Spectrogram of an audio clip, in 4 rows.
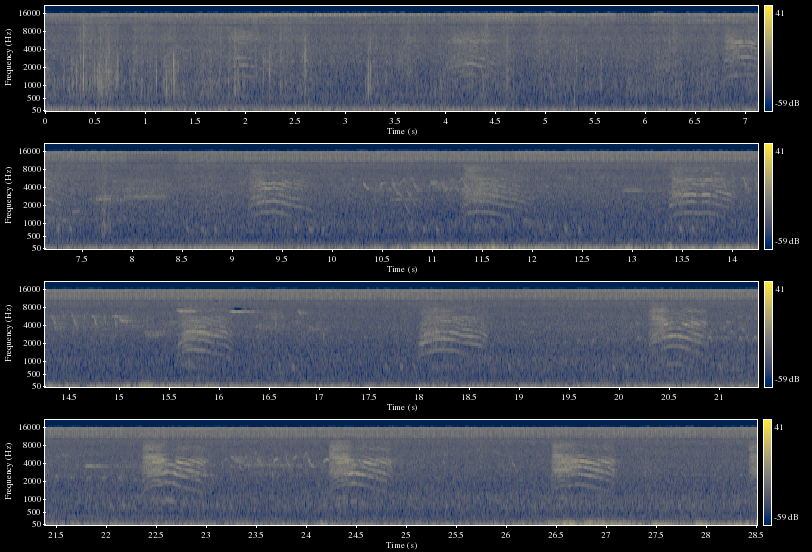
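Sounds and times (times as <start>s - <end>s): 
handling noise: 0.0s - 7.9s
low rumbling wind: 0.0s - 28.5s
gray catbird giving nasal cat-like mewing calls: 1.7s - 2.6s, 3.8s - 4.7s, 6.7s - 8.2s, 9.2s - 9.9s, 11.2s - 12.0s, 13.3s - 14.1s, 15.6s - 16.1s, 17.8s - 18.7s, 20.3s - 21.0s, 22.3s - 23.2s, 24.2s - 25.0s, 26.4s - 27.2s.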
